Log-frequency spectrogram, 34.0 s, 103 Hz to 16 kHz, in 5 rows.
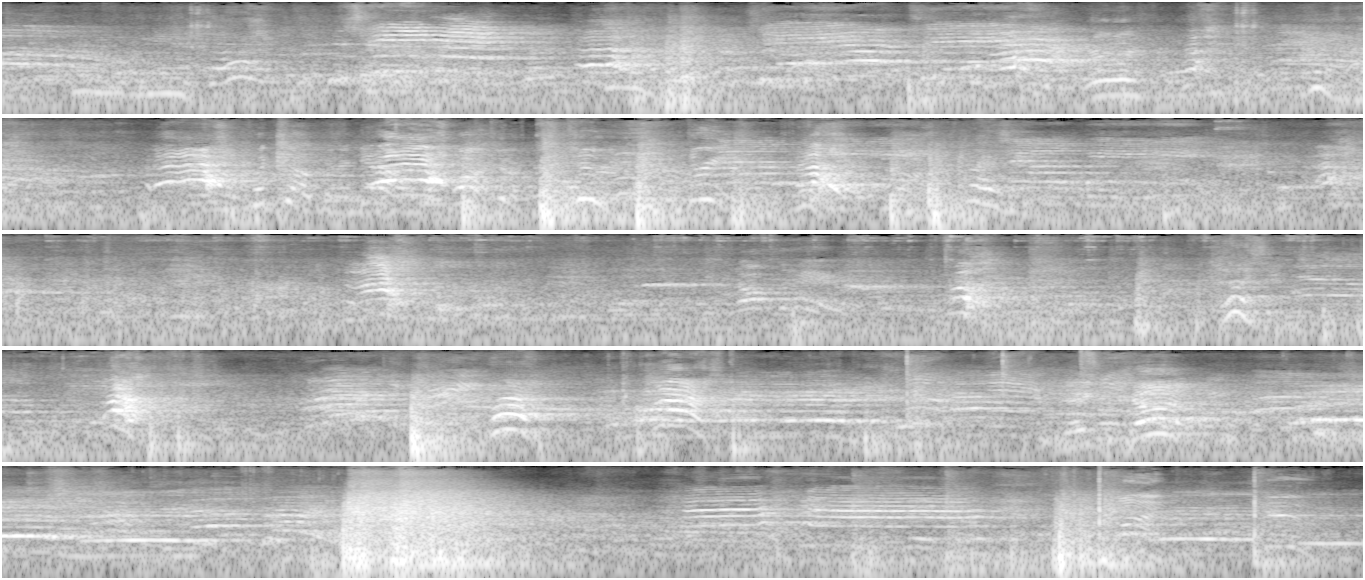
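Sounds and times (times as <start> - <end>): children yelling and shouting: 0.0 - 13.8, 15.4 - 16.0, 19.7 - 28.9, 30.5 - 34.0
crowd noise in a hall: 0.0 - 34.0.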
